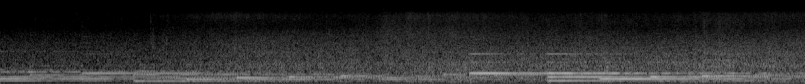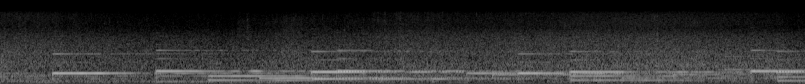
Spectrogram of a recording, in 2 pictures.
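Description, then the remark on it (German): Ocean waves wash and splash against black rocks framing a beach on Lanzarote in a steady, continuous surge, moderately loud, with soft sustained tones humming along underneath and no voices. “Die Wellen schlagen sprudelnd dagegen, als würde das Meer fröhlich spielen und das Leben mit jeder Welle zelebrieren.”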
